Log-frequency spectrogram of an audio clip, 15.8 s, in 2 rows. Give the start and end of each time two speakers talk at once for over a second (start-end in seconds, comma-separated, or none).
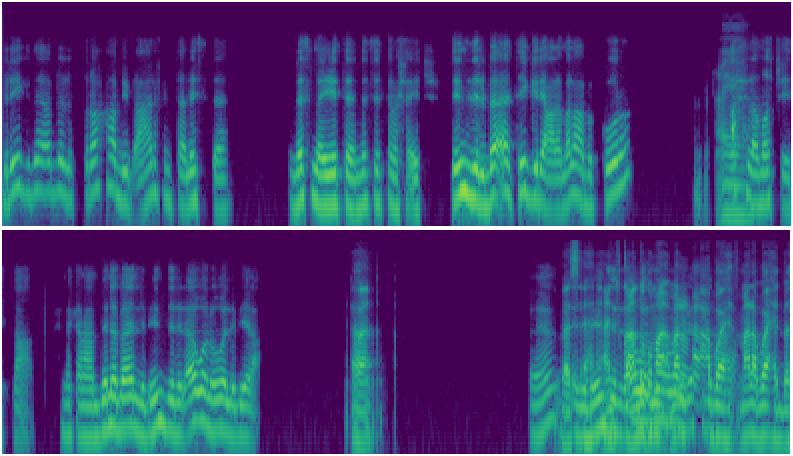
13.4-15.2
